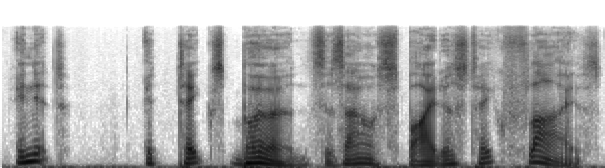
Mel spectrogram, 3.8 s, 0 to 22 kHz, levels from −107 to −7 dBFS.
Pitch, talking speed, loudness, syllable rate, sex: 100 Hz, 160 wpm, -20 LUFS, 3.8 syllables/s, male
